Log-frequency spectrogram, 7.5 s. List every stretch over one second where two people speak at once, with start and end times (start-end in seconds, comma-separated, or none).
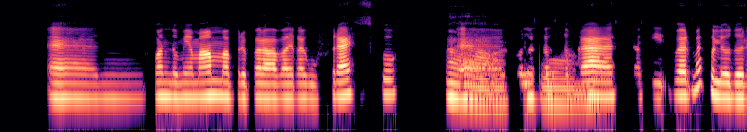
4.5-6.0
